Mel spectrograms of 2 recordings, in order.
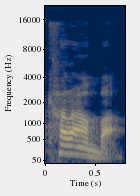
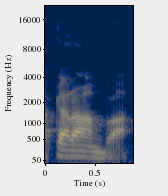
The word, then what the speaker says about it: caramba: You don't pronounce the R's the way we pronounce R's. The Portuguese R is very different. It's almost like an H.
